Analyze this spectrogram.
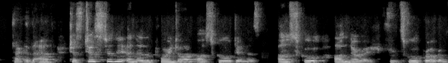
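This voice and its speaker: A woman with a British accent, dark and mellow in tone, at a fairly slow pace. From Britain. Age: 80s+. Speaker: audience member. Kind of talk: panel discussion question. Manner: halting.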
